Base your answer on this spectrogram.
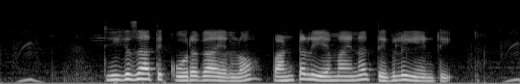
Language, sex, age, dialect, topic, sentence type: Telugu, female, 25-30, Utterandhra, agriculture, question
